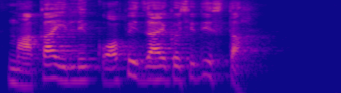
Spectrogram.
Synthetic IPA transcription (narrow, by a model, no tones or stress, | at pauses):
m̤akailːikɔpid͡zajkɔɕid̪ist̪a̰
